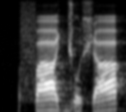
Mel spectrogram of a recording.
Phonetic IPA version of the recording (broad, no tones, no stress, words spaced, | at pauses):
faɟoʃa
